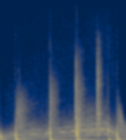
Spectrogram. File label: Scratch Tape; FX; Ambient Grooves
